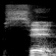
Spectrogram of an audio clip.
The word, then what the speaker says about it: Syn: I did not carry the sign. I carried this Sin. I always want to say sign because it's spelled with a Y.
